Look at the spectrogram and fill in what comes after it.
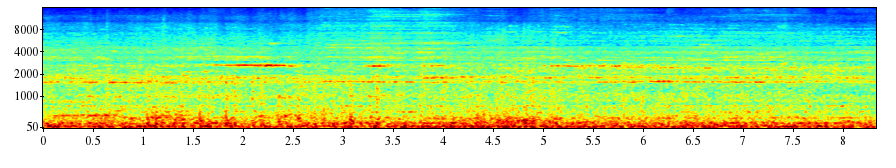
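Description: Empty covered hopper cars of a freight train rolling past at steady speed: continuous wheel-on-rail rumble and rattle, with high wheel squeal coming and going.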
